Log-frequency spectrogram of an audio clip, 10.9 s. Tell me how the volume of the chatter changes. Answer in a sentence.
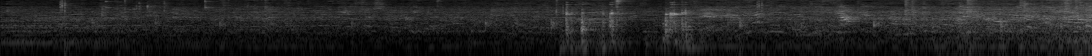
The loudness of the chatter goes up.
